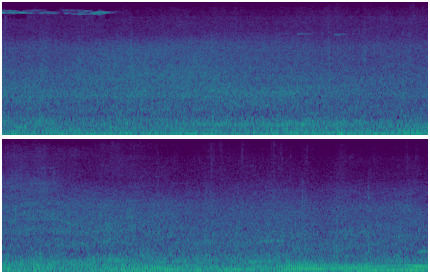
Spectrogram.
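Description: Street traffic noise: a steady rumble of road vehicles, growing louder near the end.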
